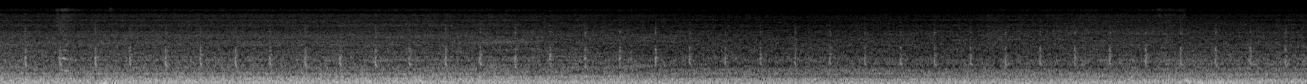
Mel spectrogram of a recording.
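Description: Low, steady rumble of a Freightliner Cascadia semi truck's diesel engine heard from inside the cab, with a regular light ticking about three times a second that fades out a little over halfway through.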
